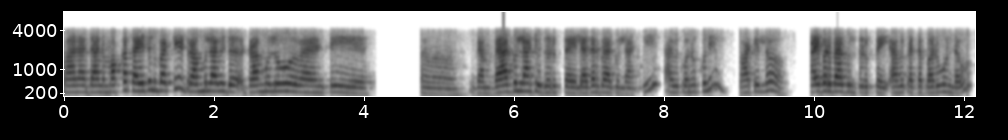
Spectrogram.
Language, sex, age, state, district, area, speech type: Telugu, female, 60+, Andhra Pradesh, Krishna, rural, conversation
